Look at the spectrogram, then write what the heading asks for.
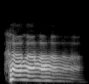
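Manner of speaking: loud, high staged ha-ha-ha; exaggerated fake laughter; mock laugh. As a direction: put on a big laugh for comic effect. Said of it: "Laughing effect imbued".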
